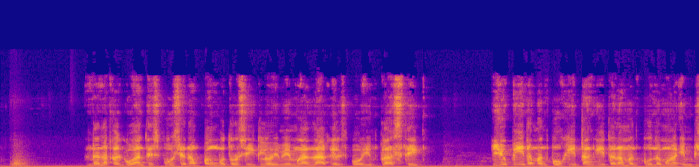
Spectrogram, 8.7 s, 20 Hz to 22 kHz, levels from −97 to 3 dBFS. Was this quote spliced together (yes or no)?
no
